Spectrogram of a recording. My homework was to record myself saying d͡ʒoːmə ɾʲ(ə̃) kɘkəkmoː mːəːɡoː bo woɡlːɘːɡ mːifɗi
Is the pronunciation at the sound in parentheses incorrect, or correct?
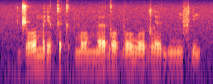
incorrect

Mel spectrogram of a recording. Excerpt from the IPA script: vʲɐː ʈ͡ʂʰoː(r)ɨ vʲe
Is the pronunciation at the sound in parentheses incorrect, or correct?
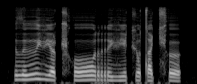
correct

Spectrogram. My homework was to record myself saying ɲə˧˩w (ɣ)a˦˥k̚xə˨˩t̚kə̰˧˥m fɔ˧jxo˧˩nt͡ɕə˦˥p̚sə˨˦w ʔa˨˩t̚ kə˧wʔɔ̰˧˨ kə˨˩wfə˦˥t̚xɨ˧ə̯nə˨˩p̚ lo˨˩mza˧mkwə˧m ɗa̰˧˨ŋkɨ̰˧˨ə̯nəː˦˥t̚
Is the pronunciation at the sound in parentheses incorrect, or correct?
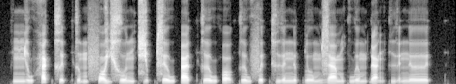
incorrect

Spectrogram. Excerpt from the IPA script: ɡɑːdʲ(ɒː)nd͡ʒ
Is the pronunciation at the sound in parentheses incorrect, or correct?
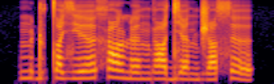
incorrect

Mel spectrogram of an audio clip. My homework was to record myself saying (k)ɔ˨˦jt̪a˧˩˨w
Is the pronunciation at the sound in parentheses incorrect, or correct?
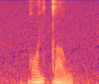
correct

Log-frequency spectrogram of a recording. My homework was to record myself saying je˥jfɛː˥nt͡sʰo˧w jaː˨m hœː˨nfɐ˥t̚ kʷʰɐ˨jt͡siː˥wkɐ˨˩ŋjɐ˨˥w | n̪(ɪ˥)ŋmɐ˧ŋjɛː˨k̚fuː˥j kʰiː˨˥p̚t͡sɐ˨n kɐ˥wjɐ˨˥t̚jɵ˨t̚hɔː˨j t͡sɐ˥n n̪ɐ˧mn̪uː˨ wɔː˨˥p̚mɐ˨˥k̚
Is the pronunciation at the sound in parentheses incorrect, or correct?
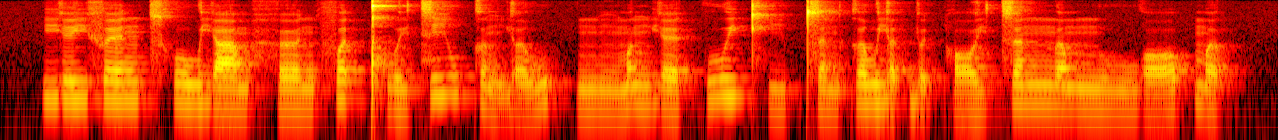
incorrect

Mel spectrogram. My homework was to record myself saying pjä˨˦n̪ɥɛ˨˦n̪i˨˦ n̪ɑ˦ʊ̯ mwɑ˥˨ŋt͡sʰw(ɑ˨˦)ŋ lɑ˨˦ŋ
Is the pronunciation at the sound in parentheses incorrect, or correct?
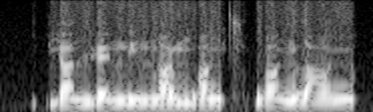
correct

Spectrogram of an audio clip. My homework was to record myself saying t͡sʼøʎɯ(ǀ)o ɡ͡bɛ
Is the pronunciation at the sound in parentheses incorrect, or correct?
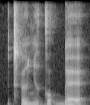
incorrect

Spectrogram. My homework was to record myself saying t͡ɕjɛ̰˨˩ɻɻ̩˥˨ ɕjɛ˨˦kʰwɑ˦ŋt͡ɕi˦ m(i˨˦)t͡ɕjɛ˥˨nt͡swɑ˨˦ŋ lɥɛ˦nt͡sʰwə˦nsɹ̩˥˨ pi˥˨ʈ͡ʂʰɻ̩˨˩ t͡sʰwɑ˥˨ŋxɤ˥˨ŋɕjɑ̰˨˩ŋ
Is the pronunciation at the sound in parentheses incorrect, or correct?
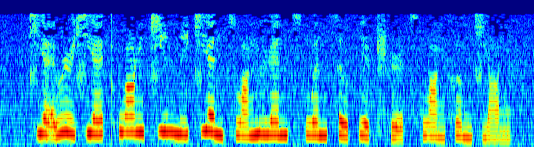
correct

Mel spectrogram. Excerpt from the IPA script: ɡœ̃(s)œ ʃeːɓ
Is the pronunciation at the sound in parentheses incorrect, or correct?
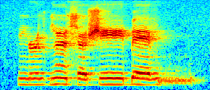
correct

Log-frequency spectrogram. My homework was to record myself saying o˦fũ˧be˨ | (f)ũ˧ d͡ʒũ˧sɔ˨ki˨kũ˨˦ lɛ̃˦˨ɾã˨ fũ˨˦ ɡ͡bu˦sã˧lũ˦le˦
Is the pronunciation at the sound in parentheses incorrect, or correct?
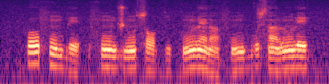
correct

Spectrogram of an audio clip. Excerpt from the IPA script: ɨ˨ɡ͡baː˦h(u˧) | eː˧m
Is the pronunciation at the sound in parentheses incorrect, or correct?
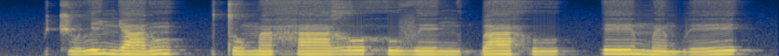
correct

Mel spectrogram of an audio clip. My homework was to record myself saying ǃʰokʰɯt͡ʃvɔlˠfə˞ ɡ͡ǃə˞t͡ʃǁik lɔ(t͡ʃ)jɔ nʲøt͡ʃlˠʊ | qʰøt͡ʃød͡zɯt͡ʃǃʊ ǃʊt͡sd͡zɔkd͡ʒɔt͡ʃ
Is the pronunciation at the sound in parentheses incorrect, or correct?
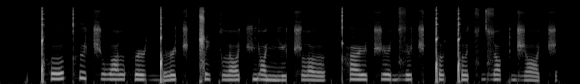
correct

